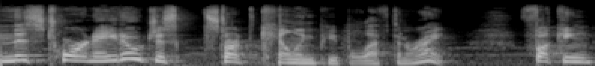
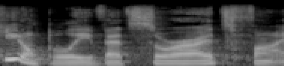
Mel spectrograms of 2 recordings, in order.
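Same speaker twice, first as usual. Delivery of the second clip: a much lower calm Riku; deep Riku voice; 8 semitones lower than usual. Retold or imitated. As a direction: lower the voice to reassure Sora. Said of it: "Riku's like".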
